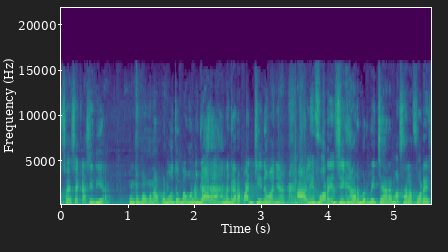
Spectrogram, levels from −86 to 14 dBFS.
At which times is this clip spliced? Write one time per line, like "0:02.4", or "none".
0:03.5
